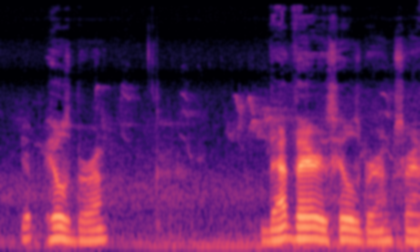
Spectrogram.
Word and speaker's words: Hillsboro: That's how you pronounce it, Hillsboro? Yep, Hillsboro.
